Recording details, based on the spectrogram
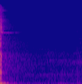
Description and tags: Skate Park Hitting Fence
samples, alive, recording, sampling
